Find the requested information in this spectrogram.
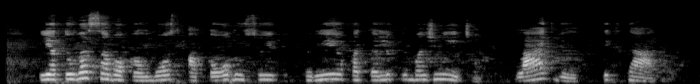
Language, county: Lithuanian, Klaipėda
